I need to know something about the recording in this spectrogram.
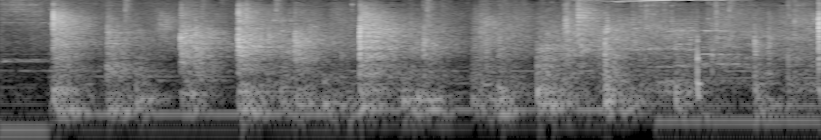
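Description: Footsteps walking on a hard museum floor, about two steps a second, each a sharp thud, with a steady low hum or music underneath.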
